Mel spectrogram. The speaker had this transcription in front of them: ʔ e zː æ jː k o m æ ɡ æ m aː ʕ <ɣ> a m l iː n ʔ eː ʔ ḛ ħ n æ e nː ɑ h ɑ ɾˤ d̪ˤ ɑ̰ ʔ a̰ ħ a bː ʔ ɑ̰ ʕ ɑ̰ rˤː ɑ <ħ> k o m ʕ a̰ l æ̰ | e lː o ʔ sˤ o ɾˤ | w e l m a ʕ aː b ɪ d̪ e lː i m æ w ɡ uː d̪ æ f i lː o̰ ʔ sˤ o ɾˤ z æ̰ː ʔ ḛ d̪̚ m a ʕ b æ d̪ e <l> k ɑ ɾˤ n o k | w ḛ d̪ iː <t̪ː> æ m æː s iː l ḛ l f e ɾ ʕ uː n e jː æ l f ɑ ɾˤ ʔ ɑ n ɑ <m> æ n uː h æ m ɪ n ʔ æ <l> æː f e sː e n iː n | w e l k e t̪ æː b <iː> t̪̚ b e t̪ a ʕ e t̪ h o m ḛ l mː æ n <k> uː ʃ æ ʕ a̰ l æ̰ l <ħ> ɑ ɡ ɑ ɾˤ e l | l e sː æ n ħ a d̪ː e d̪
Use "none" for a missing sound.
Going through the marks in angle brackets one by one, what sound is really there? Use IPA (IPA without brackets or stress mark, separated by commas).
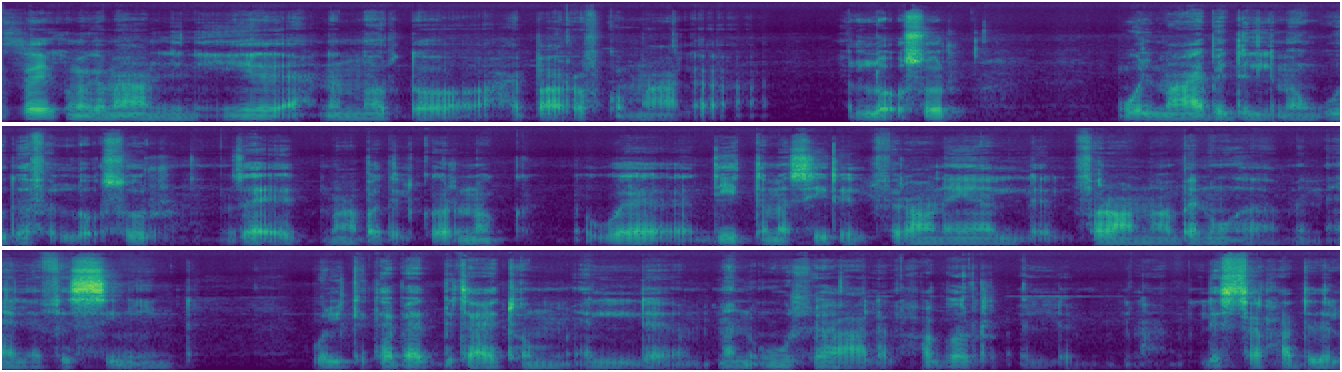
ʕ, f, l, t̪ː, b, l, æː, ʔ, ħ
